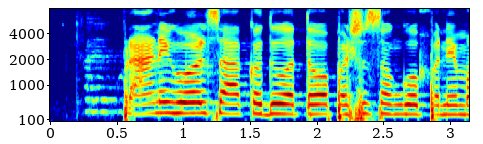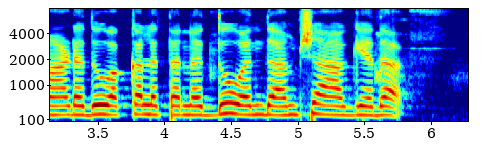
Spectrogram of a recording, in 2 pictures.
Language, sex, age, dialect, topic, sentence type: Kannada, female, 18-24, Northeastern, agriculture, statement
